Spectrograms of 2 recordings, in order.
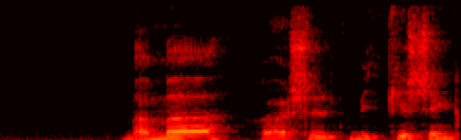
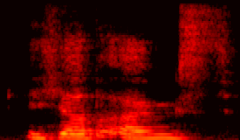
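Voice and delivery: put-on higher, slow timid child voice; scared little girl; 9 semitones higher than usual. A narrator's reading. Frightened girl clings to her brother's hand. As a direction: say it small and scared.

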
